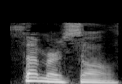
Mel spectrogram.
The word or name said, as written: summersault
